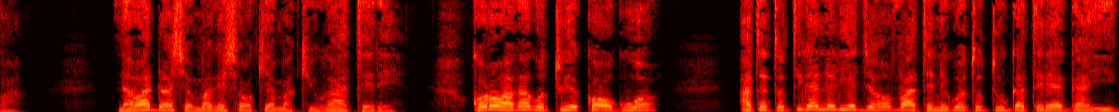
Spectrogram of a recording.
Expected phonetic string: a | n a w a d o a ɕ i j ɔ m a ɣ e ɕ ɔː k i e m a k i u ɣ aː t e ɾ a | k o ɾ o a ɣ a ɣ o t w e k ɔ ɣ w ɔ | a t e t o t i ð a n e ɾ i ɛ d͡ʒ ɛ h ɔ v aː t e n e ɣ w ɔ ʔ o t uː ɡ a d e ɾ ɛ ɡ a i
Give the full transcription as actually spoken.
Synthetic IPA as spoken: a | n a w a d o a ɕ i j ɔ m a ɣ e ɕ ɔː k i a m a k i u ɣ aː t e ɾ e | k o ɾ o a ɣ a ɣ o t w e k ɔ ɣ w ɔ | a t e t o t i ɣ a n e ɾ i ɛ d͡ʒ ɛ h ɔ v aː t e n e ɣ w ɔ t o t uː ɡ a t e ɾ ɛ ɡ a i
